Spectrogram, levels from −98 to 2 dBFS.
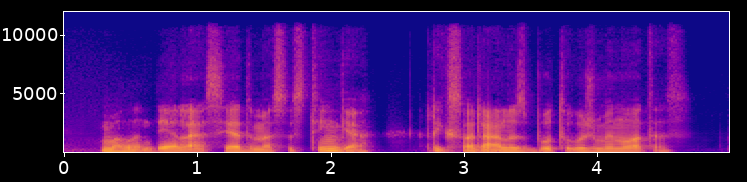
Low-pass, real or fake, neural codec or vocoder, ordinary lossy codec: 10.8 kHz; fake; codec, 24 kHz, 0.9 kbps, DualCodec; MP3, 96 kbps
